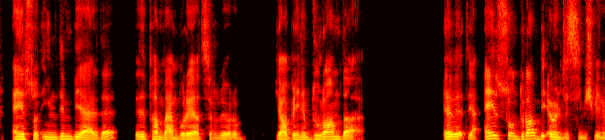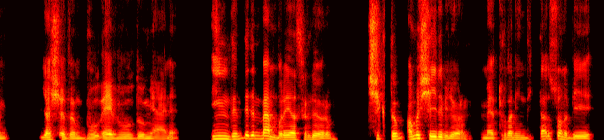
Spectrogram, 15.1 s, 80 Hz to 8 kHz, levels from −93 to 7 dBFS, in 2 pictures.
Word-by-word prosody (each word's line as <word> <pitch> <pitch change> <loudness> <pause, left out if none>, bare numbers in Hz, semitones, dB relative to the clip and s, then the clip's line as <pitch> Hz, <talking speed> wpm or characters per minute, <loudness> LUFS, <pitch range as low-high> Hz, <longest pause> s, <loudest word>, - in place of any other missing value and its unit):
En 140 +3 +5
son 145 - 0
indim 135 +3 0
bir 135 - +3
yerde, 110 -5 +3 0.2
dedim, 135 0 +1
"Tamam, 135 -3 +1
ben 110 -1 +2
burayı 115 0 +5
hatırlıyorum." 110 0 -2 0.4
Ya 110 -1 +3
benim 120 0 0
durağım 135 +4 +3
da - - +1 1.0
Evet 135 +1 +4
ya, - - -2
en 165 +5 +5
son 165 -4 -1
durağın 165 +1 +2
bir 160 - +2
öncesiymiş, 105 -6 0
benim 100 -2 -4 0.4
yaşadığım, 105 -4 -2
bu 110 +1 -5
evi 105 -1 +2
bulduğum 95 -1 -5
yani. 85 -2 -10 0.4
İndim, 160 +1 -1
dedim, 175 -1 +1
"Ben 145 -10 +2
burayı 125 +2 +2
hatırlıyorum," 115 0 -1 0.4
çıktım 155 -2 0
ama 190 - +2
şeyi 145 -6 +4
de 135 - +2
biliyorum, 95 -5 -3
metrodan 105 +3 -4
indikten 115 +8 -6
sonra 120 -7 -4
bir 100 -2 -2
115 Hz, 165 wpm, -24 LUFS, 105-145 Hz, 1.0 s, En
